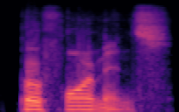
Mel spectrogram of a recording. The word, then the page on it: performance: American English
